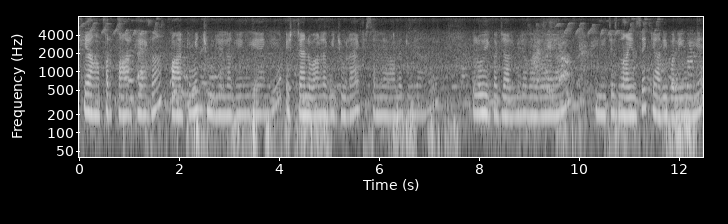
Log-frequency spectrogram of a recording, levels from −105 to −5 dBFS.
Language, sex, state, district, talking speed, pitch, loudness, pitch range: Hindi, female, Maharashtra, Dhule, 175 wpm, 195 Hz, -30 LUFS, 190-205 Hz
